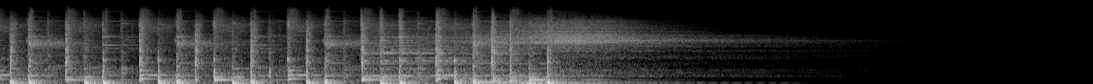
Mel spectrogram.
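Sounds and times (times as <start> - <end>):
Latin pop percussion groove: 0.0 - 7.6.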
